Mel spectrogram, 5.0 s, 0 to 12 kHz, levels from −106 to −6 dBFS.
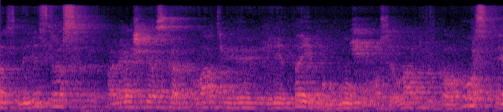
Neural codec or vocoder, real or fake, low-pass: vocoder, 22.05 kHz, 80 mel bands, WaveNeXt; fake; 9.9 kHz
